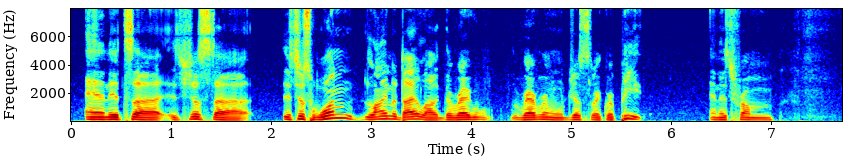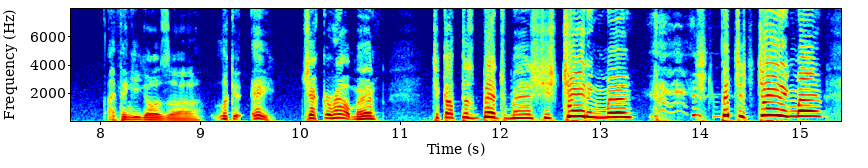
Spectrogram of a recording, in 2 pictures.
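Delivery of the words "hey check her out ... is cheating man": put-on very loud, shrill yell in swooping Mexican accent. Describing a favorite deleted scene, speaker quotes the Reverend's line: the Reverend's Mexican accent. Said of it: "He's doing like this Mexican accent".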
